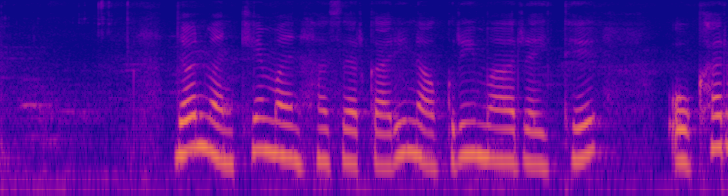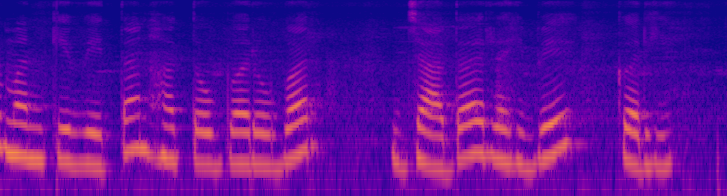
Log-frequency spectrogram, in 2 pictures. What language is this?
Chhattisgarhi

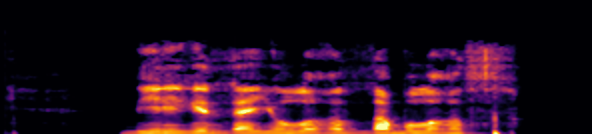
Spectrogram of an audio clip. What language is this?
Bashkir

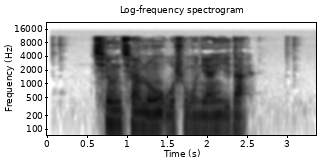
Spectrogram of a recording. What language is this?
Chinese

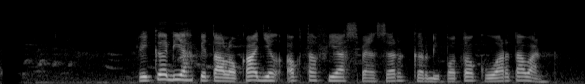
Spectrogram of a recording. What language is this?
Sundanese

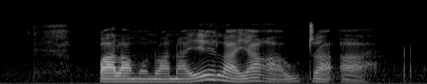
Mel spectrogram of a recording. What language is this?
Northern Sotho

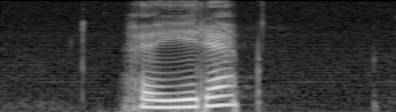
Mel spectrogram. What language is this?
Norwegian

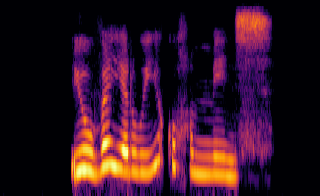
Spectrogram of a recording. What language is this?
Kabyle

